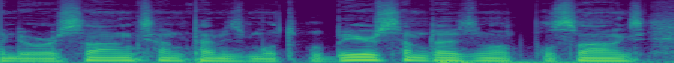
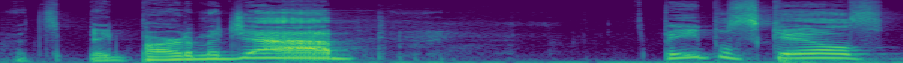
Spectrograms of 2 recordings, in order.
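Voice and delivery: higher, louder bragging; mock pride; 12 semitones higher, 6 dB louder than usual. Real, not acted. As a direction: boast about it. Joking brag.

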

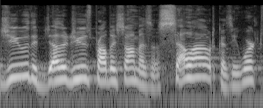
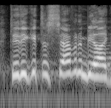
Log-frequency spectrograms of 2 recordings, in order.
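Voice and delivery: normal talking voice

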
